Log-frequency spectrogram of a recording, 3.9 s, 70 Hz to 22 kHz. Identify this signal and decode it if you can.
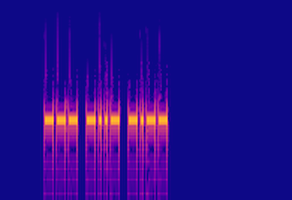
Morse code, heard as a keyed tone, about 31 wpm, 700 Hz. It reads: OXY
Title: USA Call Sign Postfixes - 3 Letters 30wpm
